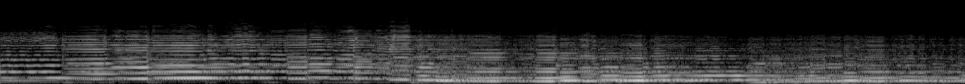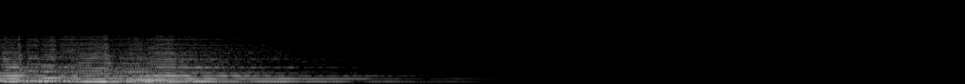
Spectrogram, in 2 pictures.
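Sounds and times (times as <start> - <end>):
solo cello playing a bourree: 0.0 - 13.6.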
